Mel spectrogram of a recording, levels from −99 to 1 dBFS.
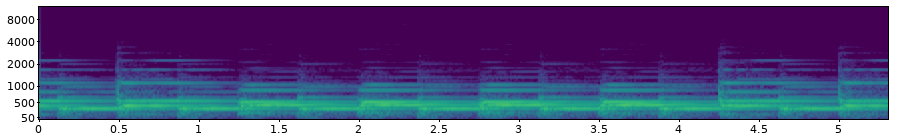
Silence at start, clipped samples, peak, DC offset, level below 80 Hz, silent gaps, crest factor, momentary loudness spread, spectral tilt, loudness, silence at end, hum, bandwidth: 0 s; under 0.1%; -22 dBFS; under 0.1%; -74 dBFS; none; 12 dB; 4 LU; -10.5 dB/octave; -35 LUFS; 0 s; none; 2.4 kHz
